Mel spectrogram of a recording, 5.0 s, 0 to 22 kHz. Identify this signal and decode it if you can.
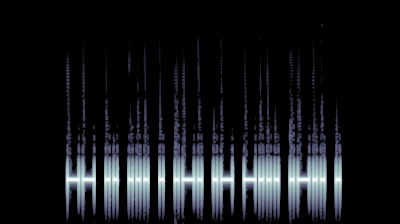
Morse code, heard as a keyed tone, about 25 wpm, 700 Hz. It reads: MISERABLE
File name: practice / 25wpm / 9 Letter Words - First 3 Letters Given - 25wpm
